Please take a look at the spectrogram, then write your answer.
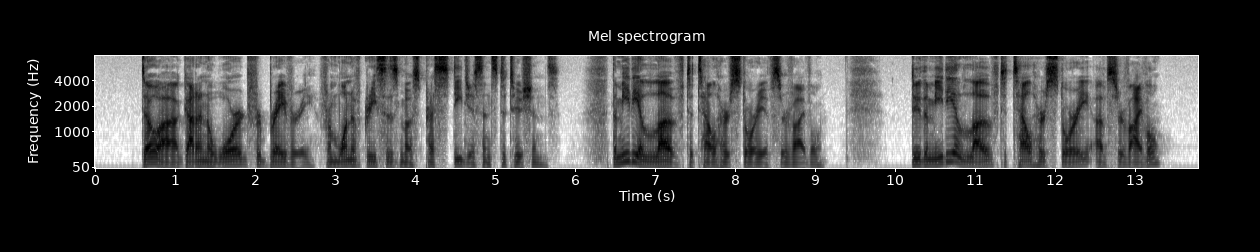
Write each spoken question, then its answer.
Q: Do the media love to tell her story of survival?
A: Yes, the media love to tell her story of survival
